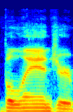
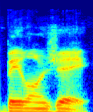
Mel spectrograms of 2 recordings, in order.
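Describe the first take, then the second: First: The name is pronounced the English way. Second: The name is pronounced the French way. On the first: "my last name is Belanger" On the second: "the proper French pronunciation is Bélanger"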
